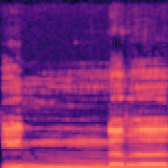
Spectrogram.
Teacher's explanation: نون کے اوپر تشدید ہے، زور دیں گے، میم کے بعد الف مدہ ہے، کھینچیں گے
